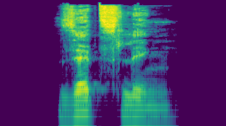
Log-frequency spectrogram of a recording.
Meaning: 1. seedling 2. fishling, fry (young fish)
- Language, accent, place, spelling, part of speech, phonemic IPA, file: German, Germany, Berlin, Setzling, noun, /ˈzɛt͡slɪŋ/, De-Setzling.ogg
